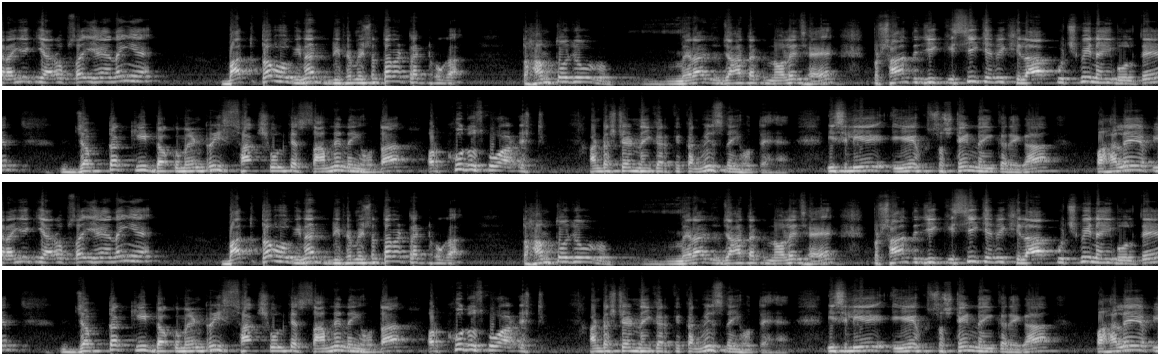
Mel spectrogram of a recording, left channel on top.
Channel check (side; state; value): both; identical; correlation 1.00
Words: कि आरोप सही है या नहीं है। बात तो तब होगी ना, डिफेमेशन तब अट्रैक्ट होगा। तो हम तो, जो मेरा जहां तक नॉलेज है, प्रशांत जी किसी के भी खिलाफ कुछ भी नहीं बोलते जब तक कि डॉक्यूमेंट्री साक्ष्य उनके सामने नहीं होता और खुद उसको अंडरस्टैंड नहीं करके कन्विंस नहीं होते हैं। इसलिए ये सस्टेन नहीं करेगा। पहले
